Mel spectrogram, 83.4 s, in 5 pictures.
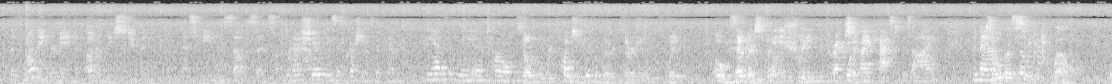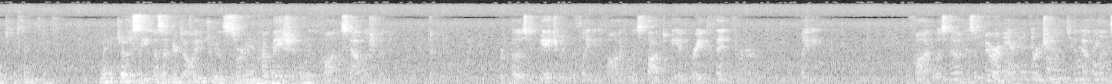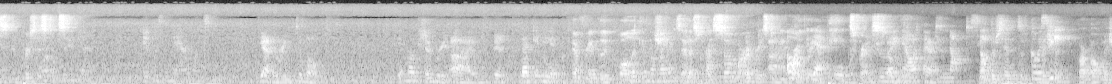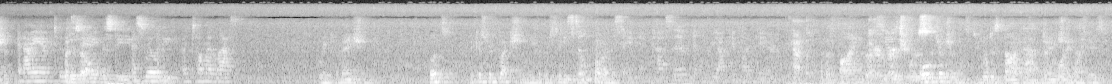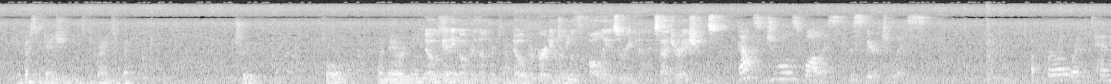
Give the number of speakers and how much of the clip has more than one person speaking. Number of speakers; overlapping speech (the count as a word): seven, about 38%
